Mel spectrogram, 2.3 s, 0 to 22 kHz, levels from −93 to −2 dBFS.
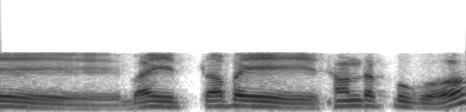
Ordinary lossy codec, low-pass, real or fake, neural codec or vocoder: AAC, 32 kbps; 3.6 kHz; real; none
